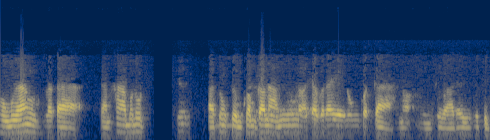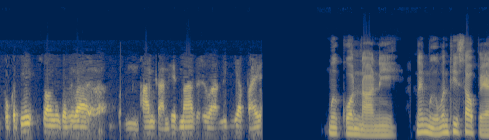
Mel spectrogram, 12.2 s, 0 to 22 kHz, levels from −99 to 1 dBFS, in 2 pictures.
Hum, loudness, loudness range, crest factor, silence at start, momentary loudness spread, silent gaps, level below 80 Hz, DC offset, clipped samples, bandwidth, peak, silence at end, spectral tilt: none; -25 LUFS; 3 LU; 20 dB; 0 s; 13 LU; 1.92-2.15 s, 9.43-10.06 s; -66 dBFS; under 0.1%; under 0.1%; 9 kHz; -6 dBFS; 0 s; -5.5 dB/octave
